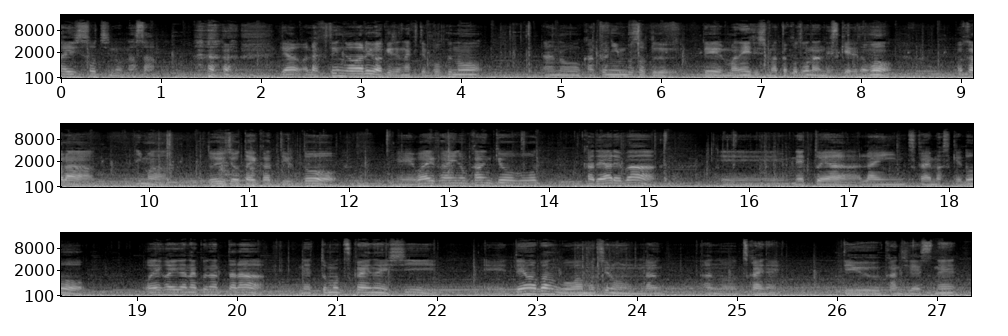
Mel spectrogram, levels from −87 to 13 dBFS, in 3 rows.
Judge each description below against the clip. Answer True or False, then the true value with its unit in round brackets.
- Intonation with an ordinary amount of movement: True (3.9 semitones)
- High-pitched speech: False (75 Hz)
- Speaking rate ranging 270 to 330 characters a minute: True (295 characters per minute)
